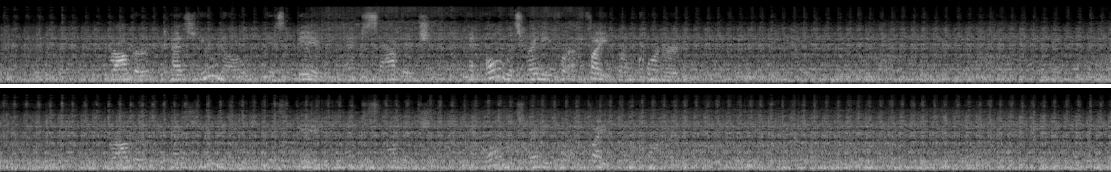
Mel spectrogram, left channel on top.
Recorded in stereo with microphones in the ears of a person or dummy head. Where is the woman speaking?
65° left (ahead or behind), 0.7 m.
